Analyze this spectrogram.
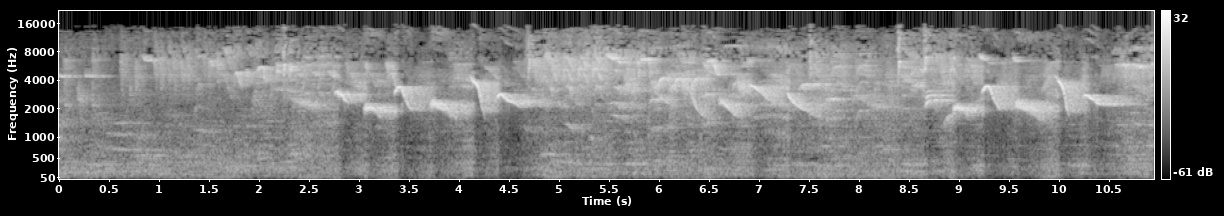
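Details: Green-winged saltator song, a dense stream of fast whistled notes that slide down in pitch, delivered in quick succession against a busy background of other faint chirps.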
